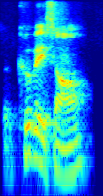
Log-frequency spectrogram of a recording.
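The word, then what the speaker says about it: Cuvaison: and uh just a quick bit about uh cuvezan uh which is actually um pronounced kube song uh so i'll give you a little uh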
